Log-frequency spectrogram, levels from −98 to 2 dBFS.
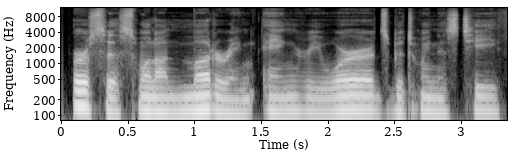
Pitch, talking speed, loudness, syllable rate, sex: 115 Hz, 160 wpm, -17 LUFS, 4.5 syllables/s, male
